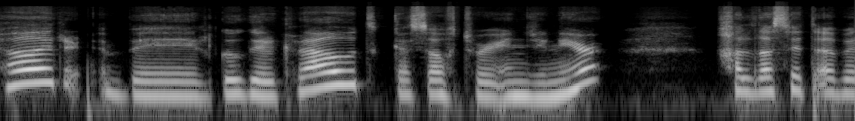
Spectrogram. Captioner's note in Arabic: لغة أجنبية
